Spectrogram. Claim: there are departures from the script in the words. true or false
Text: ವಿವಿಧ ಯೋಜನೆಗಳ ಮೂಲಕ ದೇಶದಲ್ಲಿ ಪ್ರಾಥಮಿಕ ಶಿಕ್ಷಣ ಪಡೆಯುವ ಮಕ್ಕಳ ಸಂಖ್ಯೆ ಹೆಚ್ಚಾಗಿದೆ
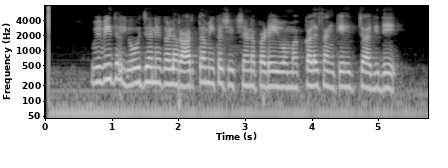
true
